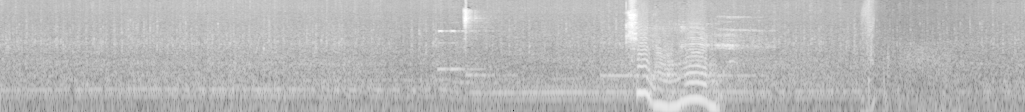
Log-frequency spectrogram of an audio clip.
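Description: A tank engine rumbles steadily at low pitch.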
